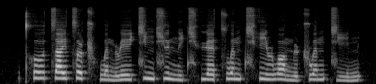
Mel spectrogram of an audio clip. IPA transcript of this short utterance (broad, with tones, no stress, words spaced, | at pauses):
t̪ʰo˥ʊ̯t͡sa˥ɪ̯t͡sɤ˥˩ʈ͡ʂʰwə˨˩n ɻe˧˥ɪ̯t͡ɕi˥˧ŋɕy˥˩n̪i˨˩ t͡ɕʰɥɛ˥˧ t͡swə˥˧nt͡ɕʰi˥˧ ɻwɔ˥˩n̪y˩ʈ͡ʂwə˥n t͡ɕi˨˩˦n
